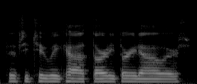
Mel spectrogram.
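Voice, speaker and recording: A man's voice: medium pitch, monotone, a little fast, clear, resonant tone. Guy streaming stock stuff, reads off numbers and dates, kinda rambly, stumbles a bit. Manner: thinks aloud, reads figures off the screen; reads text aloud with stumbles and asides. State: hiccuping. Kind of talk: casual live stream commentary.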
